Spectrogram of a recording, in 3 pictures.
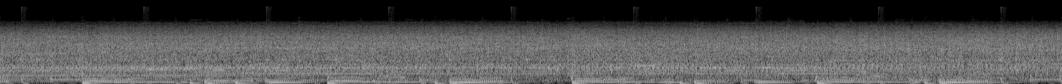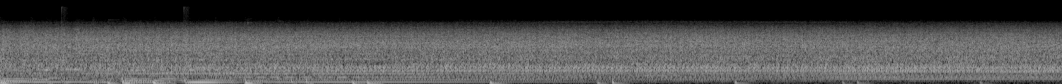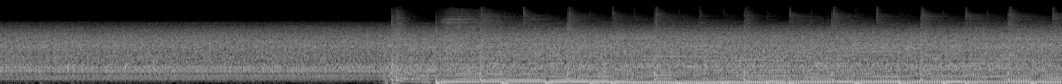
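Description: Piper Warrior's four-cylinder piston engine and propeller droning steadily at climb power, heard inside the cabin during the takeoff climb. Background music plays over it and becomes louder, with a steady beat, about 25 seconds in.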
